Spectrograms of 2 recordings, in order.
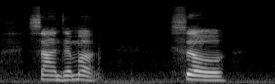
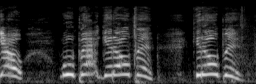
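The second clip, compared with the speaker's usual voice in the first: much higher, louder sideline shout; soccer mom yell; 12 semitones higher, 8 dB louder, faster than usual. Retold or imitated. Soccer mom yelling to her son on the field. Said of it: "I was yelling like".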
